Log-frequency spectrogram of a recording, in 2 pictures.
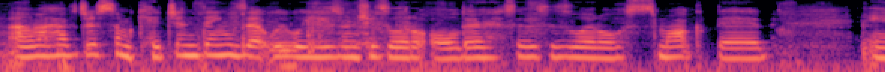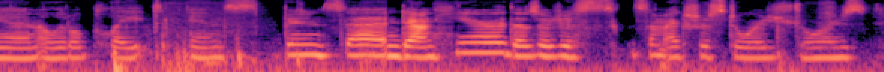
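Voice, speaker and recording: A woman's voice: medium pitch, steady tone, moderate pace, noisy background. A young woman chatting casually as she shows a room in her home, a bit out of breath. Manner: chatty, descriptive, uses "little" often. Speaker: vlogger. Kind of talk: casual home tour vlog.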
